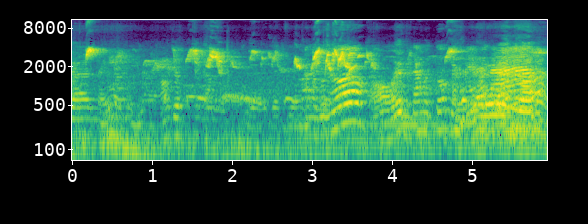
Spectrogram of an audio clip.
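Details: A red-whiskered bulbul sings phrases for counting: scattered chirps, then clear rising and falling whistled slurs near the middle, ending in a dense warble, with music playing softly.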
